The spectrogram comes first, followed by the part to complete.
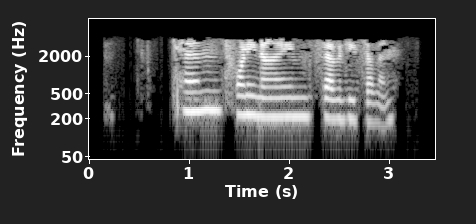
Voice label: Police Department Dispatch; Grand Junction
